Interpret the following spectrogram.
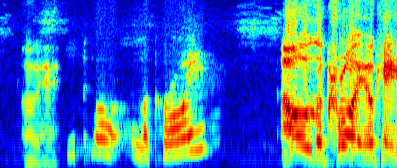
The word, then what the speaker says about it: LaCroix: Jonathan but I don't even know how to pronounce Crow cross nasty stuff in the store today look lacrosse okay well LaCroix oh Lacroix okay it's flavored water with no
